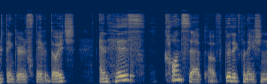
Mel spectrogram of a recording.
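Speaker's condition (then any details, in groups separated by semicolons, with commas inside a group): No condition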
